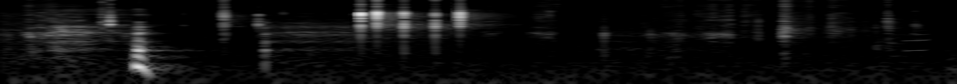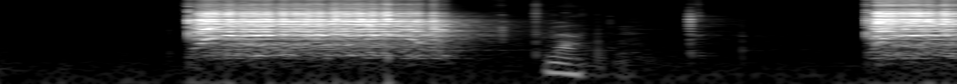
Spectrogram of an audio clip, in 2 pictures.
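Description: Light clicks and handling noises, then the ATV's electric starter cranks the engine twice, each a steady whirring spin of a little over a second. The engine does not fire: no spark shows at the swapped-in spark plug.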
